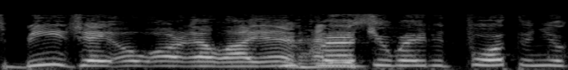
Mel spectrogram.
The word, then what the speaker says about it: Bjorlin: Nadia, and I don't know how to pronounce her last name, but Jorlin. She is. Jimmy, what's wrong with you? It's BJORLIN.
